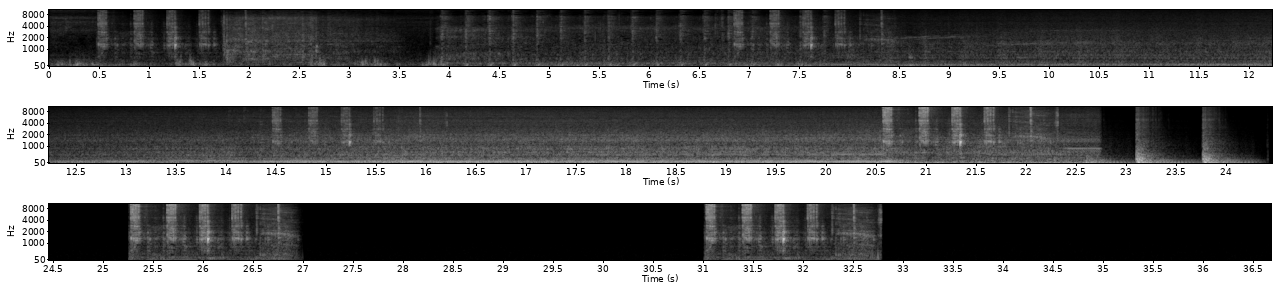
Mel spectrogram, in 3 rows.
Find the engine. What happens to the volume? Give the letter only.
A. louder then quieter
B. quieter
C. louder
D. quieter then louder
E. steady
C.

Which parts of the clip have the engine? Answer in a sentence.
You can hear the engine from 0.0 to 22.8 s.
